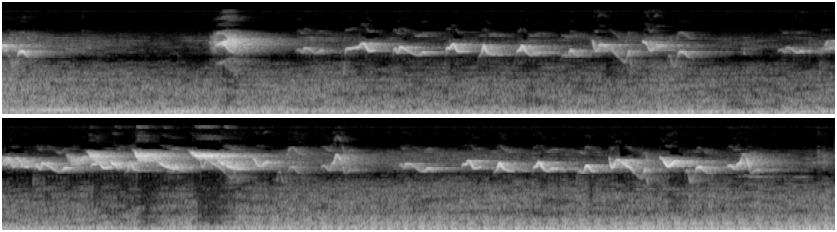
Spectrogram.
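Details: Azulão, the ultramarine grosbeak, pouring out a continuous rapid warble of high sweet slurred notes, rising in strength mid-way and running almost without pause to the end, with faint low rumble behind.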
